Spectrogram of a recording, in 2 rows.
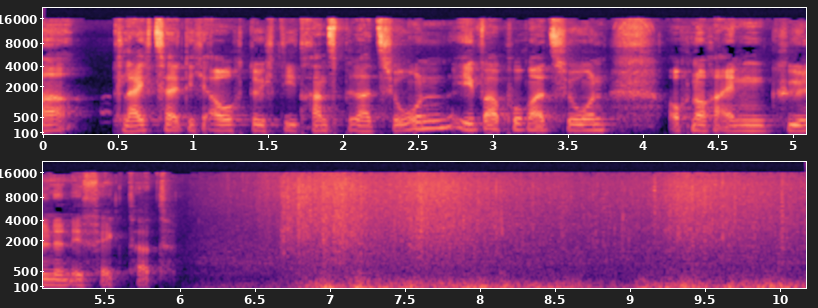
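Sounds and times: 
speech: 0:00.0 - 0:06.0
gusty wind blowing across a green roof in Berlin: 0:06.1 - 0:10.1
herbs and small bushes rustling in wind: 0:06.1 - 0:10.1.

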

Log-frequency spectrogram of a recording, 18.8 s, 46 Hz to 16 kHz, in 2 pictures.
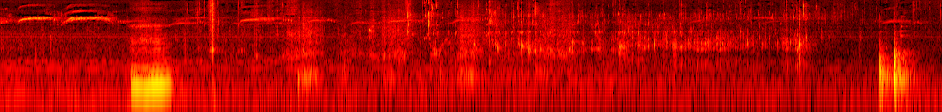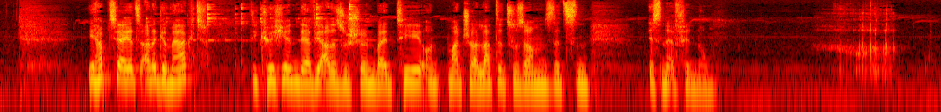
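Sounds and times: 
birds chirping faintly: 0:00.0 - 0:18.8
low steady kitchen appliance hum: 0:00.0 - 0:18.8
speech: 0:01.3 - 0:01.6, 0:10.3 - 0:16.7
water dripping and trickling in a kitchen: 0:04.2 - 0:08.8
clinks in a kitchen: 0:10.8 - 0:13.2.

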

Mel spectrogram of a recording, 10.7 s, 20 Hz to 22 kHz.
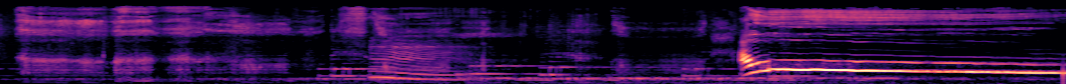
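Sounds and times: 
person imitating a wolf howl in a guessing game: 0:07.4 - 0:10.6.

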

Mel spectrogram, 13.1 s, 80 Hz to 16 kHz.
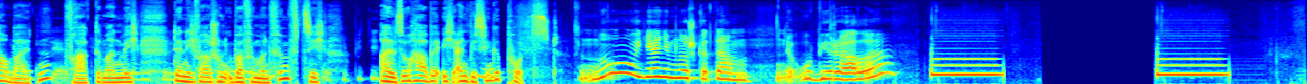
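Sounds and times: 
speech: 0:00.0 - 0:09.5
buzzing electronic telephone line tone: 0:09.4 - 0:10.1, 0:11.6 - 0:12.4.

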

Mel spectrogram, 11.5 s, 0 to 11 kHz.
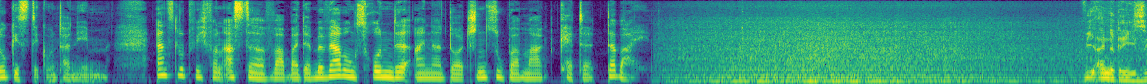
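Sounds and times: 
speech: 0:00.0 - 0:06.6, 0:10.8 - 0:11.4
heavy trucks idling and creeping forward in a queue at a warehouse entrance: 0:06.6 - 0:11.4.

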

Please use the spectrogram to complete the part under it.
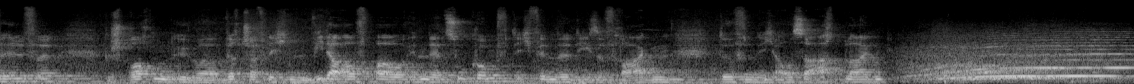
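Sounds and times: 
speech: 0:00.0 - 0:09.0
civil defense air raid siren wailing in Kyiv: 0:08.9 - 0:11.3.

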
